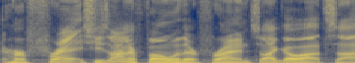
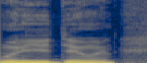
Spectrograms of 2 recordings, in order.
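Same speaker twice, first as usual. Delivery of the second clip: female character voice, put on; 3 semitones lower than usual. Retelling a text from a girl, in a put-on woman's voice. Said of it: "that's my voice for women".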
